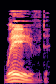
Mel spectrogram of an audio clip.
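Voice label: "waved", British English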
